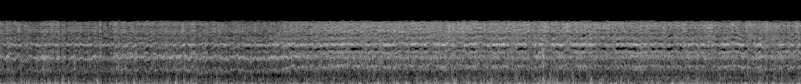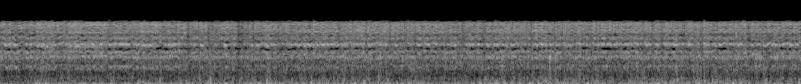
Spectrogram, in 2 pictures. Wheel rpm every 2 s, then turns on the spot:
160, 180, 230, 220, 210, 230, 230, 230.
none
